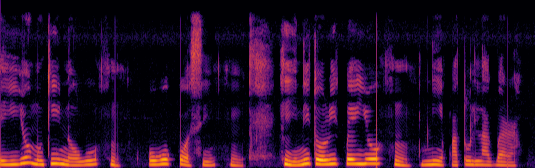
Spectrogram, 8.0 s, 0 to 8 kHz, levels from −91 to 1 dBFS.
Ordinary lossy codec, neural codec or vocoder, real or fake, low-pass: none; none; real; 7.2 kHz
